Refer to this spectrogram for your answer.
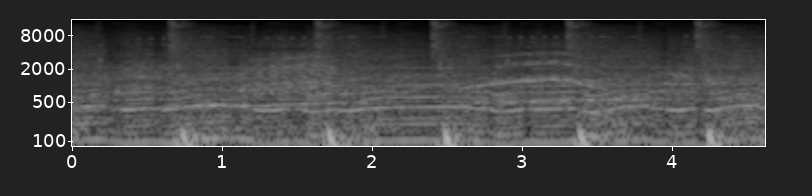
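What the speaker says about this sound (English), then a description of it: "you'll see my car drift to the right" A car drifting in a racing video game, engine droning with rising and falling pitch while tires squeal through the slide, with several quick gear-shift blips spaced along it, loud and with no talk.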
